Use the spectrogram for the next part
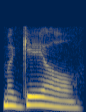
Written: McGill

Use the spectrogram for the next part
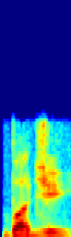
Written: budgie

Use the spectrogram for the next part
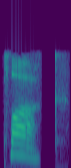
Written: pluck

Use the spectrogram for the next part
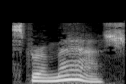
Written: stramash

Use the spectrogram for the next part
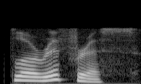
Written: floriferous

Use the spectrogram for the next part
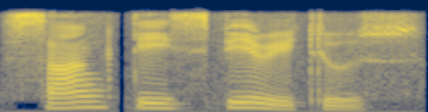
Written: Sancti Spiritus

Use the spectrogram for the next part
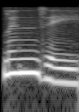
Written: Lindsey, Parts of

